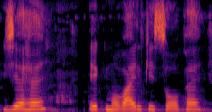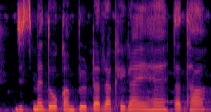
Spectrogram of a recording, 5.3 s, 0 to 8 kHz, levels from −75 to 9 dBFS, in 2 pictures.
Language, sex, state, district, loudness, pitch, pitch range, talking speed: Hindi, female, Chhattisgarh, Jashpur, -23 LUFS, 230 Hz, 225-235 Hz, 145 wpm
